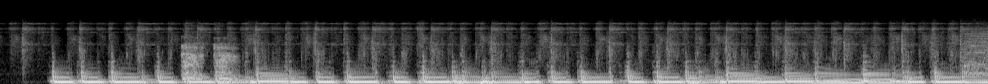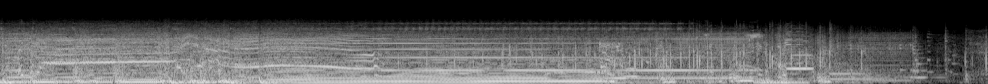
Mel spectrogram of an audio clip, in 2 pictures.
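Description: A loud rock song played on ABC radio's Evenings program, with a driving, steady drum beat and a chugging bass line, shifting midway into sustained guitar chords and a shouted, soaring vocal that runs to the end.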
